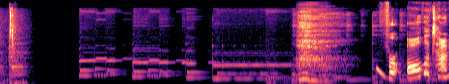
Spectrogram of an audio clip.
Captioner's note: sigh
